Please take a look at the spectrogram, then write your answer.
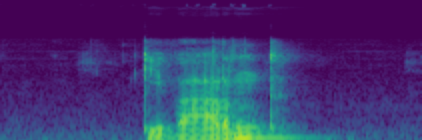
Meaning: past participle of warnen
- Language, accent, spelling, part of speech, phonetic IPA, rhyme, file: German, Austria, gewarnt, verb, [ɡəˈvaʁnt], -aʁnt, De-at-gewarnt.ogg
